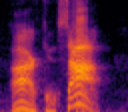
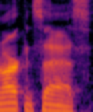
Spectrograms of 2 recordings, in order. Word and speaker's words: Arkansas: So, Arkansas!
